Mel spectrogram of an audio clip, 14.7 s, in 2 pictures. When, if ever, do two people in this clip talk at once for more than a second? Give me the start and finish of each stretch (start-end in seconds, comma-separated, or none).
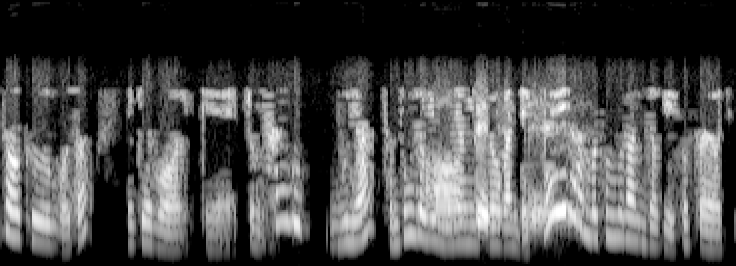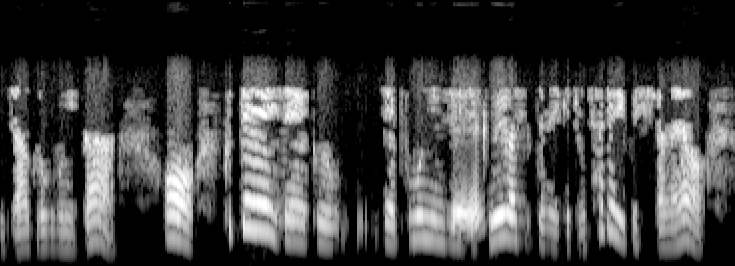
4.2-5.9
